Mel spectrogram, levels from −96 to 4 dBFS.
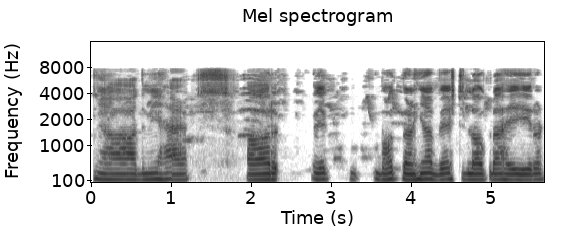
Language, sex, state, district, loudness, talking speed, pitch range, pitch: Hindi, male, Bihar, Jahanabad, -17 LUFS, 150 wpm, 135-145 Hz, 135 Hz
